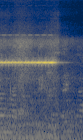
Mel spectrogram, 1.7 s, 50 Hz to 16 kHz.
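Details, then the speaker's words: Dräger V600 ventilator startup self-test: the secondary audible alarm signal sounds as a steady high-pitched beep lasting about a second, confirmed by pressing yes. "जैसे मैंने start किया is the secondary ऑस्टिक alarm signal Audible तो एक sound आ रहा है आपको yes करना है"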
